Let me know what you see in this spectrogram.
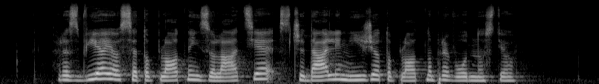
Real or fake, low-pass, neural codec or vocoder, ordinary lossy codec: fake; 19.8 kHz; vocoder, 44.1 kHz, 128 mel bands every 512 samples, BigVGAN v2; none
